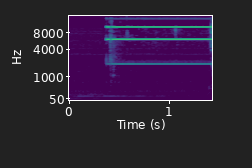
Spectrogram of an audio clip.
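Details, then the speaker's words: 90X2 automatic blood pressure monitor completion signal after the cuff deflates gradually: a steady high-pitched electronic tone sounds abruptly and holds; the reading was 117 mmHg systolic. "et on va avoir une signalisation qui indique lorsque"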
